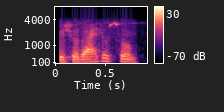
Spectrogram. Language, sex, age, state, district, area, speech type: Kashmiri, male, 18-30, Jammu and Kashmir, Kupwara, urban, conversation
